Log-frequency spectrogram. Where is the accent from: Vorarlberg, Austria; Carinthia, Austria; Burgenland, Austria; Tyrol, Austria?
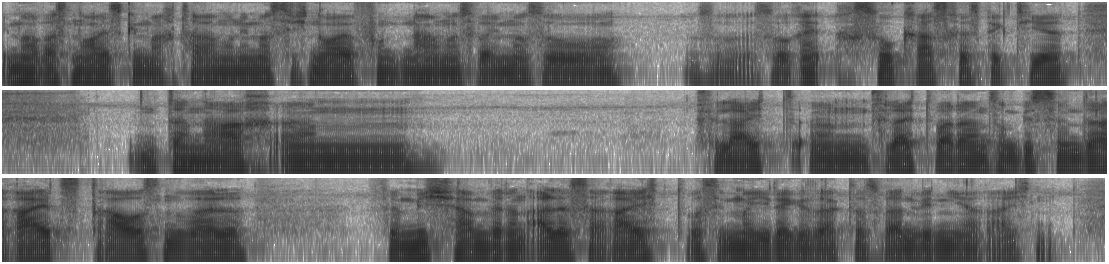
Tyrol, Austria; Landeck; accent: Tirolerisch; moved away; Ich komme aus Landeck heißt das. Ähm, so eine kleine 8000 Einwohnerstadt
